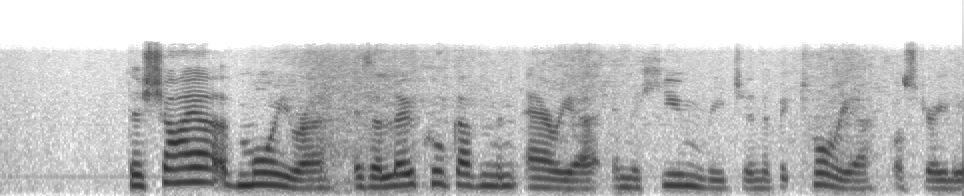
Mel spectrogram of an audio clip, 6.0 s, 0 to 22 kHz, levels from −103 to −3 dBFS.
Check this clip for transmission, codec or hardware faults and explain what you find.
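Two related faults come from the noise suppressor in the call chain: steady suppression artefacts throughout, and four short spots where it also turned down the speech itself. The audio above 8 kHz is missing, which points to wideband call coding.

Noise suppressor artifacts run through the whole clip. The suppressor estimates the steady background in each frequency band and lowers those bands frame by frame, here by about 18 dB. Between phrases the room noise falls away, then comes back underneath the speech when the suppressor has to let those bands through.

Speech cut by the noise suppressor occurs at 3.83–4.16 s (just after "a local government area"), 4.42–4.67 s, 4.83–5.10 s and 5.43–5.80 s. In each case the suppressor treated low-level parts of the speech as noise and pulled them down with the background, by about 13 dB in the first three and about 15 dB in the last. Only brief pieces are hit, roughly a fifth of a second in the first spot and about a tenth in each of the others. 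Those fragments sound swallowed or faded.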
